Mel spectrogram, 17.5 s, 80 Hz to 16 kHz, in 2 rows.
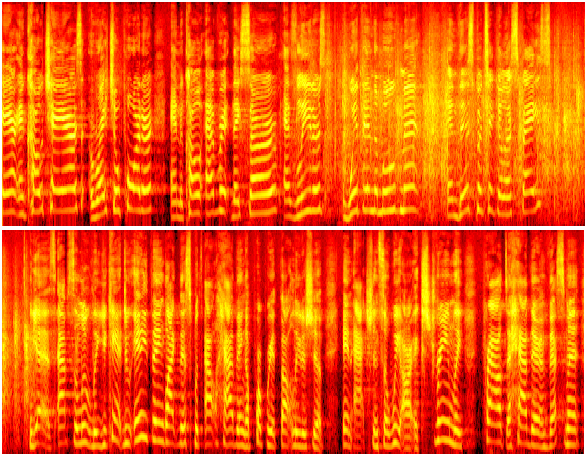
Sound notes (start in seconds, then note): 9.3 applause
